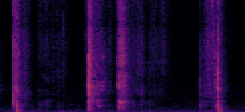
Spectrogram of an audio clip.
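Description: Tarot deck being shuffled by hand: three short card strokes, the last two close together.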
